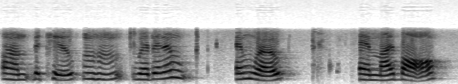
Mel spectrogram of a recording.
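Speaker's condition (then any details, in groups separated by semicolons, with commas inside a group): Down syndrome; chromosome disorder, present from birth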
